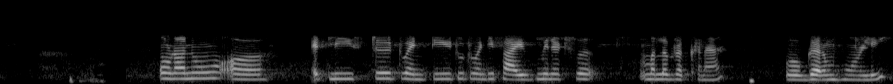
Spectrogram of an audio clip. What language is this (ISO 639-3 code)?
pan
